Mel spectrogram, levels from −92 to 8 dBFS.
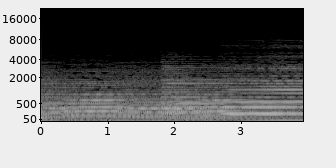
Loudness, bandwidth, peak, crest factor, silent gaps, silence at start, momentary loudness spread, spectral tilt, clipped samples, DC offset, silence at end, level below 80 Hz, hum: -30 LUFS; 6.8 kHz; -18 dBFS; 12 dB; none; 0 s; 6 LU; -9.5 dB/octave; under 0.1%; 0.3%; 0 s; -50 dBFS; none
